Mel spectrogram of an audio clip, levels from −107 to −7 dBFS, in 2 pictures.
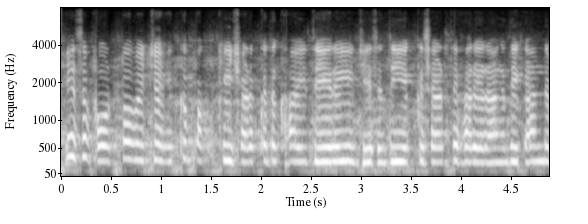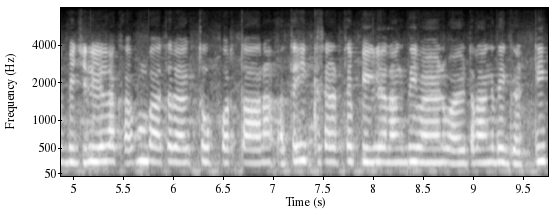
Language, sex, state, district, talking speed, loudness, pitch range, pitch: Punjabi, male, Punjab, Fazilka, 225 wpm, -12 LUFS, 250-275 Hz, 260 Hz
